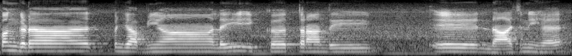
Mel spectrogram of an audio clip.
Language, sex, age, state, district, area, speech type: Punjabi, male, 18-30, Punjab, Mansa, urban, spontaneous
